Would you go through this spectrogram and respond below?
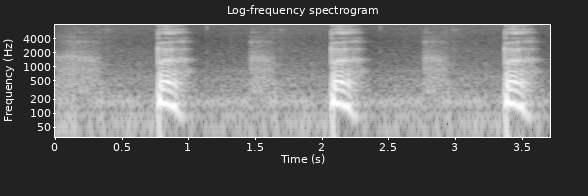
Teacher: you can hear a burst of air like a plosive sound at your lips, because air wants to come out of your mouth.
